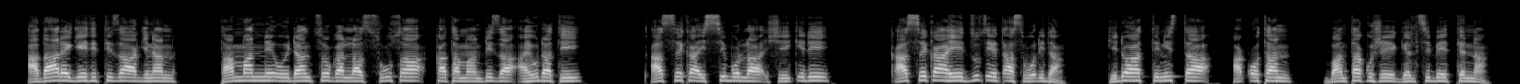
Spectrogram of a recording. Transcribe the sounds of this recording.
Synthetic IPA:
ʔɐd̪aːɾɛɡe̞ːt̪ɛt̪ːɪzɐːɡɪnɐn | t̪ɐmːɐnːɛɔjd̪ɐnt͡sːɔɡɐlːɐsːuːsɐkɐt̪ɐmɐnd̪ɪzɐʔɐ̰jhʊd̪ɐt̪ɪ | kʼɐsːɛkɐɪsːɪbɔlːɐʃiːkʼːɪd̪ɪ | kʼɐsːɛkɐhe̞ːd͡zːʊt͡sʼe̞ːt̪ʼɐswɔɗɪd̪ɐ̰ | ɡ̥ɪd̪ɔɐt̪ːɪnɪst̪ːɐ | ɐkʼːɔt̪ɐn | bɐnt̪ːɐkʊʃ̬ɛɡɛlsɪbe̞ːt̪ːɛnːɐ̰

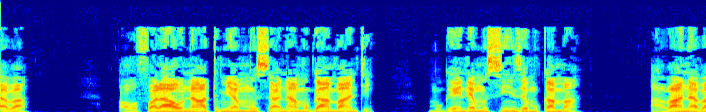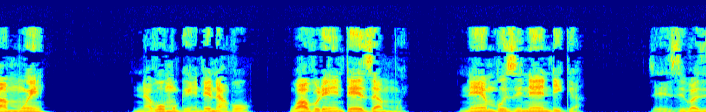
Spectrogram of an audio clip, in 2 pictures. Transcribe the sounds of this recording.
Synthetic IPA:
aβa | awofalaːwo̞natumjamusanaːmuɡaːmbaːnti | muɡe̞ːnde̞musiːnze̞mukamaː | βaːnaβamwe̞ | naβo̞muɡe̞ːnde̞naβo̞ | waβule̞ːnte̞zamwe̞̰ | ne̞ːmbuzine̞ːndiɡa̰ | ze̞ziβa

